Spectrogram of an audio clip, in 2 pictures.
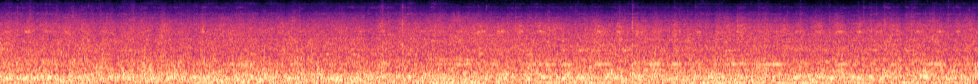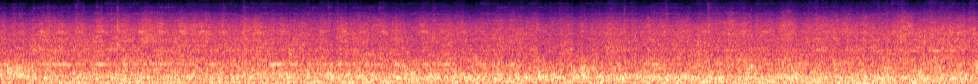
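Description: Train rolling slowly through Qila Sheikhupura Junction, a steady rumble of wheels with soft clickety-clack over rail joints that stays loud and continuous throughout, with no talk.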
